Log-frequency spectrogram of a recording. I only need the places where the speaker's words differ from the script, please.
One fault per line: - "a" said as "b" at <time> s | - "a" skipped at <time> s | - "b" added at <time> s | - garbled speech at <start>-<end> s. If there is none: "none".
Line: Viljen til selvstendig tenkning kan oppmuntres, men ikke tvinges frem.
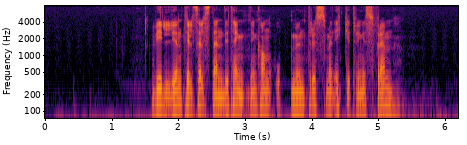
none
